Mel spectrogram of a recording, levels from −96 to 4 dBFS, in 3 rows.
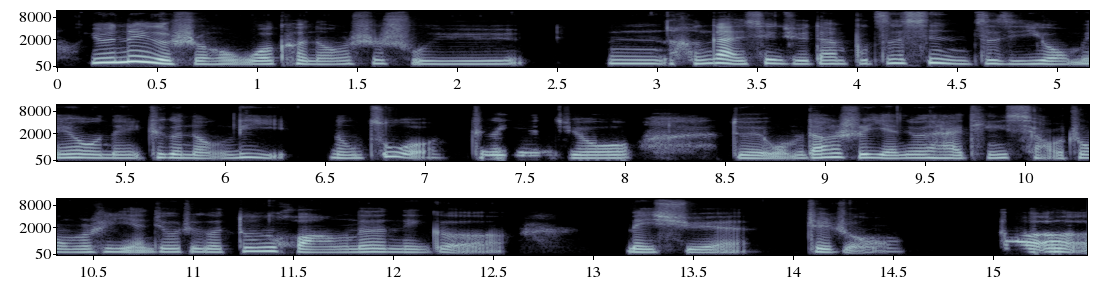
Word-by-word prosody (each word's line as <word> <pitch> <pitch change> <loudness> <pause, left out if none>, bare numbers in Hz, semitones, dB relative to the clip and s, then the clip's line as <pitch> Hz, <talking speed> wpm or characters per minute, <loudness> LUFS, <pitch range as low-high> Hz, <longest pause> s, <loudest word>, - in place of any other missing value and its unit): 因 265 - +6
为 280 - +9
那 325 +2 +10
个 230 -5 +9
时 190 -1 -1
候 185 +1 -3
我 190 0 +1
可 200 +1 -1
能 180 +1 -3
是 215 +2 -4
属 195 - -4
于， 185 +1 -3 0.4
嗯， 220 -1 0
很 215 -1 -1
感 235 -5 +6
兴 225 +2 +1
趣 200 -1 -2
但 205 0 0
不 205 - -5
自 240 +4 0
信 230 -4 +1
自 210 +2 -1
己 190 0 -4
有 190 -2 +1
没 - - -3
有 210 -1 +3
那 195 -1 -3
这 220 -1 -2
个 210 - +3
能 180 -2 -3
力 220 0 -2 0.2
能 190 -2 -3
做 215 -2 -2
这 195 - -6
个 185 - +2
研 170 +1 -8
究。 190 +1 0 0.5
对， 180 -2 +1
我 - - -2
们 - - -5
当 210 +4 +5
时 210 -3 +3
研 185 -3 +1
究 200 - +1
得 200 - +2
还 190 -2 0
挺 190 +2 -4
小 190 -3 -5
众， 190 +2 -2
我 180 - -4
们 180 +1 -2
是 200 - -4
研 200 - -1
究 195 0 -1
这 195 0 -4
个 185 -1 -1
敦 230 +5 +2
煌 175 -5 -1
的 195 +2 +2
那 180 -2 -3
个 - - -6 0.6
美 185 -2 +1
学 175 +5 -4 1.2
这 410 - +1
种。 - - +3
嗯 205 - +6
195 Hz, 255 characters per minute, -24 LUFS, 185-215 Hz, 1.2 s, 那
